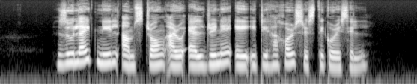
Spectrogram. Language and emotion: Assamese, neutral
